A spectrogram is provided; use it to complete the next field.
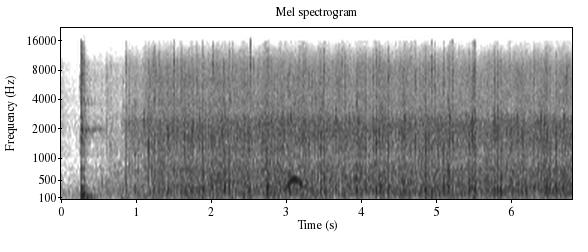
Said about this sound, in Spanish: Es la ovación por parte de las delegaciones de los Estados miembros de la OMS al adoptar el Tratado Global sobre Pandemias, un acuerdo calificado como histórico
